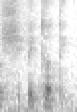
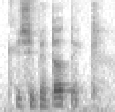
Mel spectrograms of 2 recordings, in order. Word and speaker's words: Xipetotec: Moctezuma comía pozole en honor al dios eh, Xipetotec. No sé si lo estoy pronunciando bien, por favor. Xipetotec. Xipetotec. Ah, ah pues sí.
